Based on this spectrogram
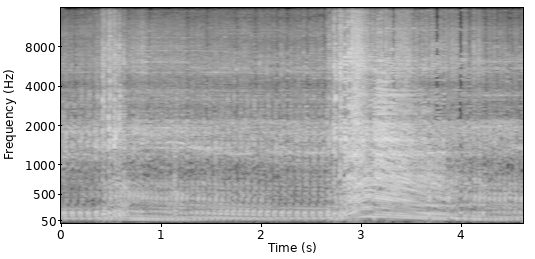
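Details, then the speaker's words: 2002 Honda Shadow 1100 V-twin after carb kit with new jets and shims to cure lean running and decel popping: loping idle, clean light, medium and hard revs, no popping; healthy. "I like the pipes. I think it sounds good. I'll give it a couple of revs for you. So I'll give you a light rev, a medium, and I guess a hard."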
